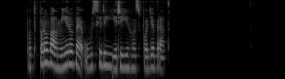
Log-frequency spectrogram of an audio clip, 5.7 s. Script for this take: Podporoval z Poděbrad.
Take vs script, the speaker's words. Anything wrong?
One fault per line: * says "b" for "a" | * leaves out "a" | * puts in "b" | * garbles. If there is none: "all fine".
* puts in "mírové úsilí Jiřího"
